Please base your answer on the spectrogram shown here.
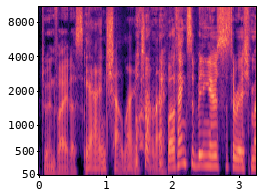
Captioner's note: chuckles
